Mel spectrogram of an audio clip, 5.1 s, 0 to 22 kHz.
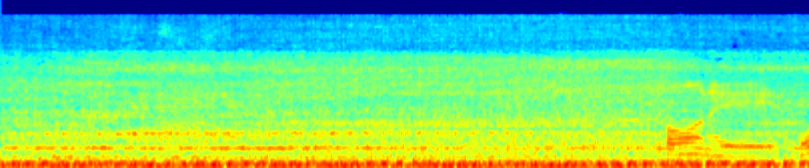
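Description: Case 930 tractor pulling a four-bottom plow through sticky ground at a plow day in Claremont, Minnesota, a continuous heavy engine rumble holding steady and close throughout, with a brief voice near the end.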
